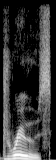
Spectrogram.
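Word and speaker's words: Druze: he uses this word Drews it's not Jews it's Drews this is another ethnic group that are similar to Muslims but they seem to be their own group but that rhymes with Jews and the caption is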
